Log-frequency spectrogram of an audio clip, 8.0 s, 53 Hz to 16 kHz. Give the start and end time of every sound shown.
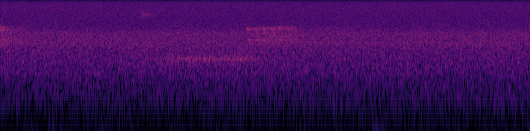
[0, 6] American Robin call
[2, 4] woodpecker drumming

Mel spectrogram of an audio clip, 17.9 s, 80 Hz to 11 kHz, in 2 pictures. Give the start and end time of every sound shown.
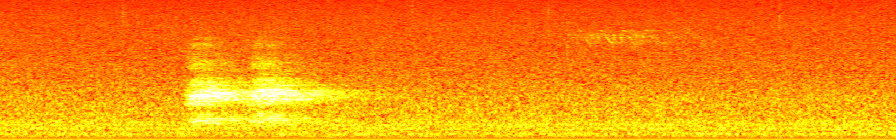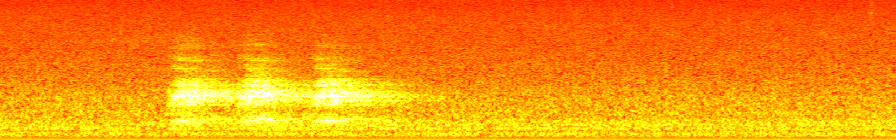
[0, 4] Common Raven call
[4, 8] warbler song
[10, 14] Common Raven call

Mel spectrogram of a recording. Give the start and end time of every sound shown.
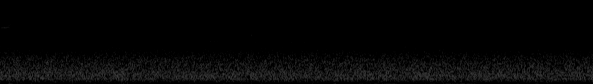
[0, 2] Pacific-slope Flycatcher call
[2, 4] Varied Thrush song

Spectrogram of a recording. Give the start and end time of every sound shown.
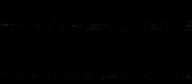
[0, 2] Pacific Wren song
[0, 2] insect buzz

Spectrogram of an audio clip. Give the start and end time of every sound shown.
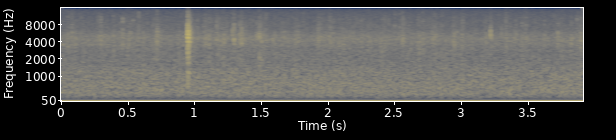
[0, 2] Varied Thrush song
[0, 4] rain

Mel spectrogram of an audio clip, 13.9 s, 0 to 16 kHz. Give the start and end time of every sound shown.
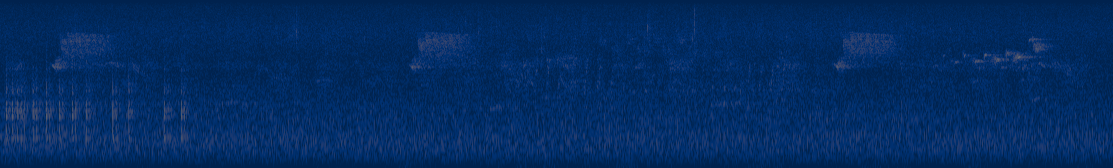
[0, 2] Olive-sided Flycatcher song
[0, 2] Spotted Towhee song
[0, 4] woodpecker drumming
[2, 4] Mountain Quail call
[2, 10] Steller's Jay call
[4, 6] Spotted Towhee song
[6, 10] Mountain Quail call
[10, 12] Spotted Towhee song
[10, 14] warbler song
[12, 14] Mountain Quail call
[12, 14] Steller's Jay call

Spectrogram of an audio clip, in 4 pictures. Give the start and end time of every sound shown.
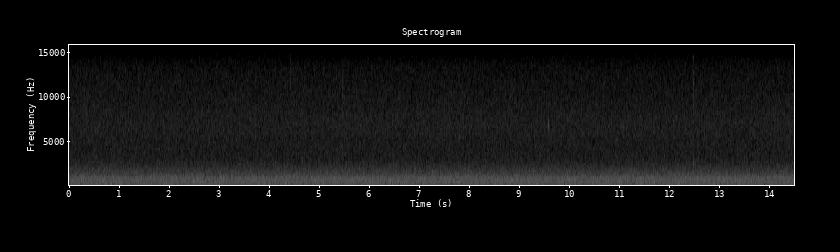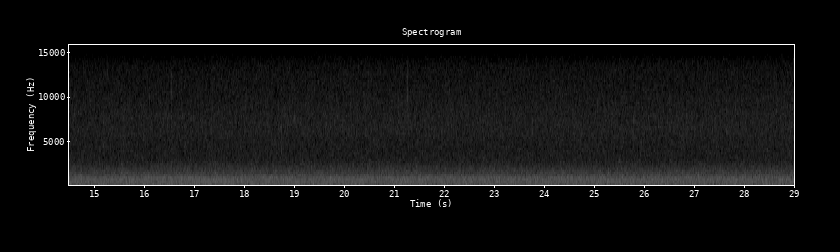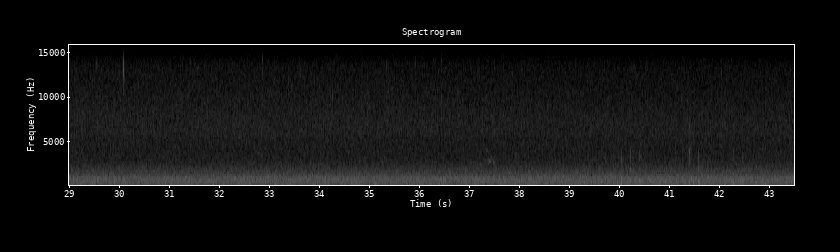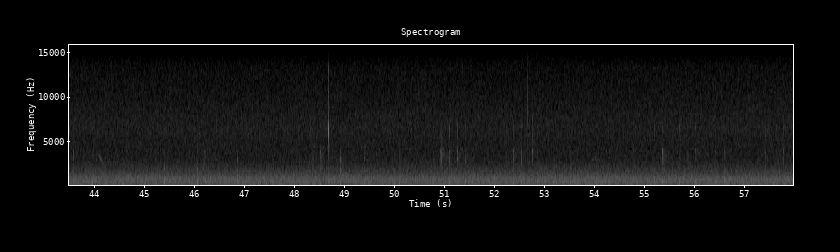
[36, 38] Northern Flicker call
[40, 44] woodpecker drumming
[44, 46] Northern Flicker call
[46, 58] woodpecker drumming

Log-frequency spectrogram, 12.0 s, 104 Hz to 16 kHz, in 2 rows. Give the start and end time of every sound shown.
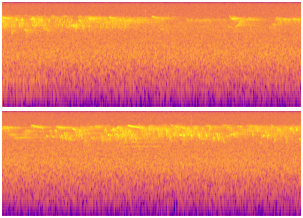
[0, 2] woodpecker drumming
[0, 10] Brown Creeper call
[0, 12] Pacific Wren song
[2, 4] unidentified sound
[4, 6] Pacific-slope Flycatcher song
[8, 10] Varied Thrush song

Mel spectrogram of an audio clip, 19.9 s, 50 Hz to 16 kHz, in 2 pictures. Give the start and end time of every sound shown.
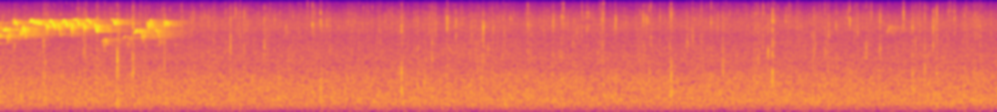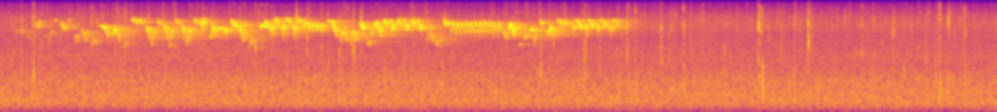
[0, 2] Pacific Wren song
[0, 20] rain
[10, 18] Pacific Wren song

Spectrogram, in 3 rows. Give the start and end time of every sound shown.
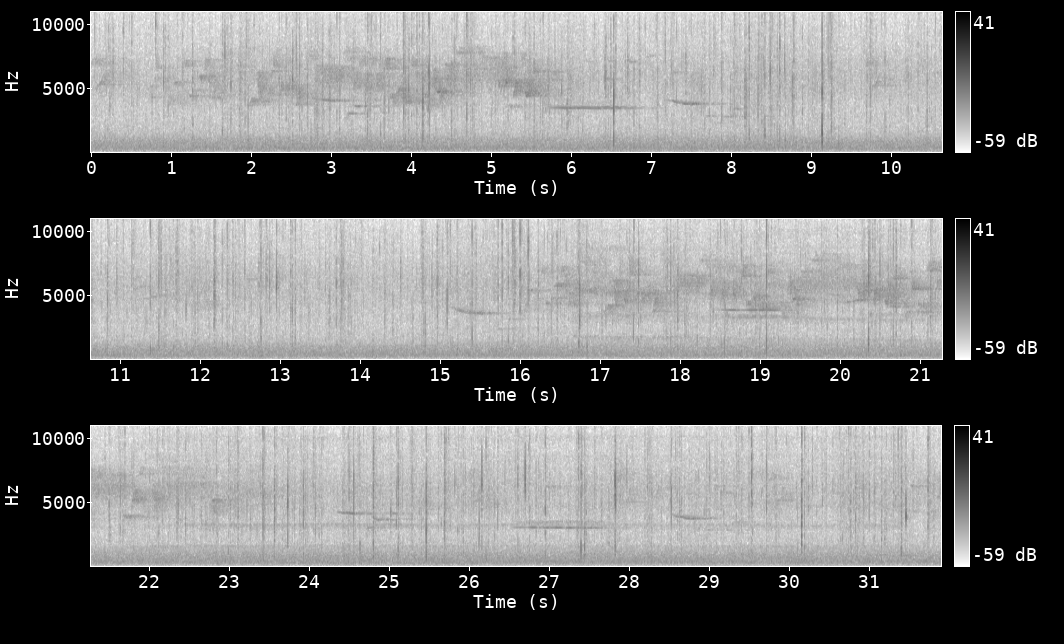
[0, 8] Pacific Wren song
[0, 32] rain
[2, 4] Hermit Thrush song
[4, 8] Varied Thrush song
[6, 8] Golden-crowned Kinglet song
[6, 12] Hermit Thrush song
[14, 16] Hermit Thrush song
[16, 24] Pacific Wren song
[18, 20] Varied Thrush song
[24, 26] Hermit Thrush song
[26, 28] Varied Thrush song
[28, 30] Hermit Thrush song
[30, 32] Pacific Wren song

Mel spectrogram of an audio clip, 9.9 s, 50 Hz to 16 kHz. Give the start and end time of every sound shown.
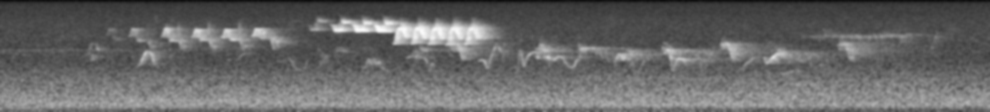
[0, 4] warbler song
[0, 8] Black-headed Grosbeak song
[2, 6] Nashville Warbler song
[4, 10] Western Tanager song
[8, 10] warbler song

